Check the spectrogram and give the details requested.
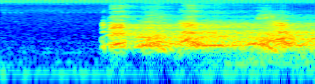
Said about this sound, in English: A moment later, the neighborhood dogs erupted. The barking came from every direction, frantic and overlapping, as though something had moved through the night.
